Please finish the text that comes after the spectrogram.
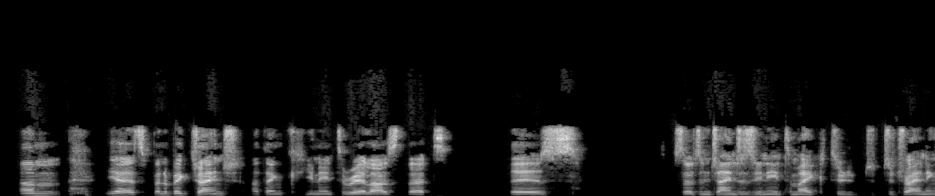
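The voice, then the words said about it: South African accent. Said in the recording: “that's not an Irish accent. That's a South African accent.”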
